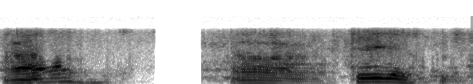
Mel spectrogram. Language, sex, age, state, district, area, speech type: Odia, male, 60+, Odisha, Gajapati, rural, conversation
